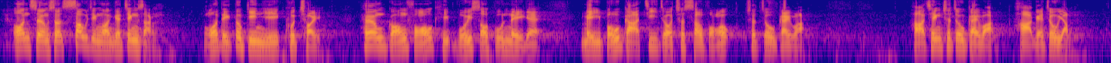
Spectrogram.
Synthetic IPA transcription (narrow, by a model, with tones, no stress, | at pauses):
ɔː˧nsœː˨ŋsɵ˨t̚sɐ˥wt͡sɪ˧ŋɔː˧nkɛː˧t͡sɪ˥ŋsɐ̰˨˩n | ŋɔː˨˧t̪e˨jɪk̚t̪o˥wkiː˧njiː˨˧kʰuː˧t̚t͡ʃʰɵ̰˨˩ | hœː˥ŋkɔː˨˥ŋfɔː˨˩ŋʊ˥k̚hiː˧p̚wuː˨˥jsɔː˨˥kuː˨˥nne˨˧jkɛː˧ | me˨jpo˨˥wkaː˧t͡siː˥t͡ʃɔː˨t͡ʃʰɵ˥t̚sɐ˨wfɔ̰ː˨˩ŋʊ˥k̚t͡ʃʰɵ˥t̚t͡so˥wkɐ˧jwa̰ː˨k̚ | haː˨t͡sʰɪ˥ŋt͡ʃʰɵ˥t̚t͡so˥wkɐ˧jwa̰ː˨k̚ | ha̰ː˨kɛː˧t͡so˥wjɐ̰˨˩m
